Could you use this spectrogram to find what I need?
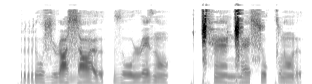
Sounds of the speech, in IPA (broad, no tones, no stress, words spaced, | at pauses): rozɹɑ zɑə̯ | ðoɹɛðɔ̃ | ǁʰæ̃ŋ͡ǁæ soklɔ̃ə̯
